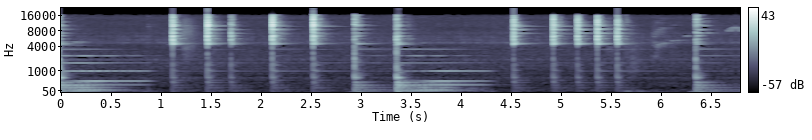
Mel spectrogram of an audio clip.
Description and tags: METAL CANDLE HOLDER RHYTHM 2 bars
A Metal Candle Holder that I played a 2 bar rhythm in 4/4 on.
